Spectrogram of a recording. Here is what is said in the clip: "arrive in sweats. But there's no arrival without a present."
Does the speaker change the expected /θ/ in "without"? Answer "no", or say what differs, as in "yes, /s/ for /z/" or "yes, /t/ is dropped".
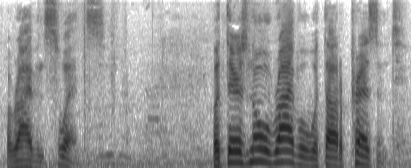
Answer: no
